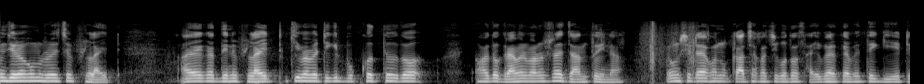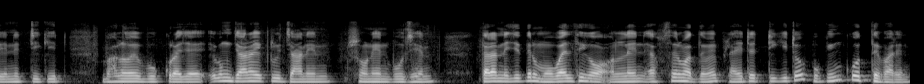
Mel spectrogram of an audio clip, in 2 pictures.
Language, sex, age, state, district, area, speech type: Bengali, male, 18-30, West Bengal, Jalpaiguri, rural, spontaneous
